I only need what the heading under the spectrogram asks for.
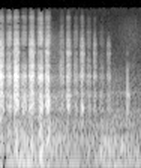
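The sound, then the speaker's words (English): A person imitates a dog panting with quick, rhythmic breathy huffs, loud at first and then fading into softer, faster pants that trail off near the end. “Yeah, that always sounds a bit gross, I mean, because it leads into the actual dog doing it, which isn't, yeah, by the way, a dog.”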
